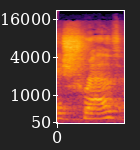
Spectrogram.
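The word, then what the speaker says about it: Schreave: I say Maxon's last name as Screevy, and I don't think that's right because I've heard a lot of people say Shrev, and I think that's really gross. So I say Screevy, and then Aspen Ledger is the other love interest.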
